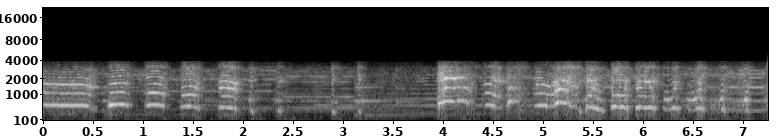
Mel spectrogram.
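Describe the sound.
A woman cries for her father in halting, wavering bursts of sobbing and wailing. Her voice breaks repeatedly, briefly softens mid-clip, then rises again into more intense crying.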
